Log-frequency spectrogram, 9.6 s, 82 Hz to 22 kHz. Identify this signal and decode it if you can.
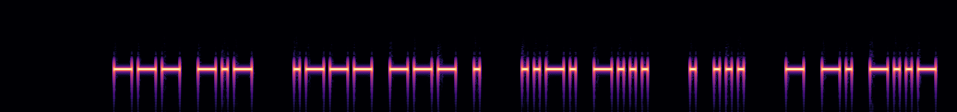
Morse code, heard as a keyed tone, about 20 wpm, 700 Hz. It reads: OK JOE FB ES TNX
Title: K1USN SST QSO Practice 20wpm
